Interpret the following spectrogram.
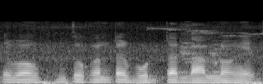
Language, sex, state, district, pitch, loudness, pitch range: Bengali, male, West Bengal, North 24 Parganas, 105 Hz, -15 LUFS, 100-105 Hz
